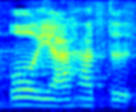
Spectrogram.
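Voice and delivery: normal talking voice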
